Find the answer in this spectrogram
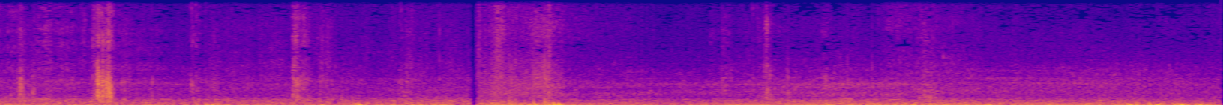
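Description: Wind noise on a handheld camera's microphone while walking, with a few short knocks, the loudest at under a second in and near four seconds in.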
